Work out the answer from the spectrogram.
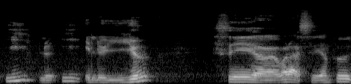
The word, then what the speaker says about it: й: ces de lettres là il faut juste savoir que là quand il y a pas d'accent et ben on a un i un i mou comme je vous le disais et quand il y a un accent c'est le c'est le ye voilà c'est un ye ça veut dire que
